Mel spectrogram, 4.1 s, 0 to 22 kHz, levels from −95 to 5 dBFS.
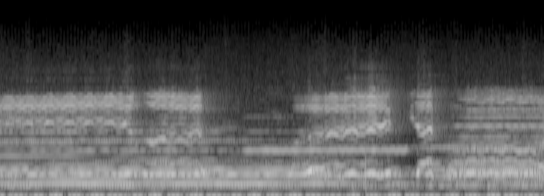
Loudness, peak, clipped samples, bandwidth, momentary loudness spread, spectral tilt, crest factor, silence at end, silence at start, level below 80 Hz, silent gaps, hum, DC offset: -23 LUFS; -8 dBFS; under 0.1%; 7.8 kHz; 5 LU; -5 dB/octave; 14 dB; 0 s; 0 s; -36 dBFS; none; none; under 0.1%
